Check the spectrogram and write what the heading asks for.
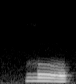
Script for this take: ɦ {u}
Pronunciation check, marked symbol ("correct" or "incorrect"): incorrect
